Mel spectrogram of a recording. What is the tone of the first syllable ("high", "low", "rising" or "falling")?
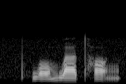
rising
